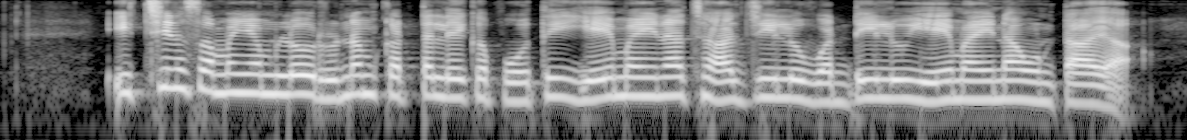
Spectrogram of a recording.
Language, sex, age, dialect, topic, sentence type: Telugu, female, 25-30, Telangana, banking, question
